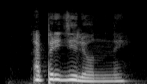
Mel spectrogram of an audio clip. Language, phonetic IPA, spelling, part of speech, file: Russian, [ɐprʲɪdʲɪˈlʲɵnːɨj], определённый, verb / adjective, Ru-определённый.ogg
- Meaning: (verb) past passive perfective participle of определи́ть (opredelítʹ); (adjective) 1. definite, certain, fixed 2. definite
